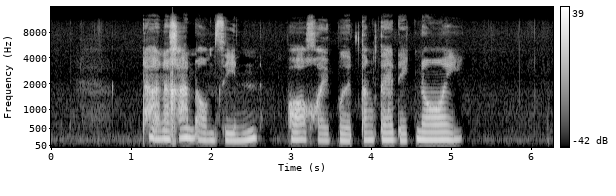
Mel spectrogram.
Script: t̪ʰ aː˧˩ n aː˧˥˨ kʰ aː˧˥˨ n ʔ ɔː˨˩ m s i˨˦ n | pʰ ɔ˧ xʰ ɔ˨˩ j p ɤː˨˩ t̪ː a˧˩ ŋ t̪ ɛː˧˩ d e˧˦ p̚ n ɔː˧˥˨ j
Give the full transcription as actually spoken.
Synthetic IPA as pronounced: t̪ʰ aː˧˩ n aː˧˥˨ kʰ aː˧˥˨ n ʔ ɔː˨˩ m s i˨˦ n | pʰ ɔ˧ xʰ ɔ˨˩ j p ɤː˨˩ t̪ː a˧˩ ŋ t̪ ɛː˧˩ d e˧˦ k̚ n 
